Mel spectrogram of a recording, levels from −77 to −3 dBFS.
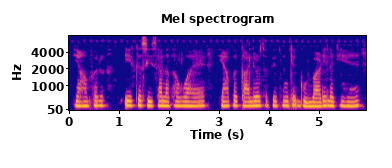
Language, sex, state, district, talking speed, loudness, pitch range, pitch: Hindi, female, Uttar Pradesh, Lalitpur, 170 wpm, -18 LUFS, 180-185 Hz, 180 Hz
